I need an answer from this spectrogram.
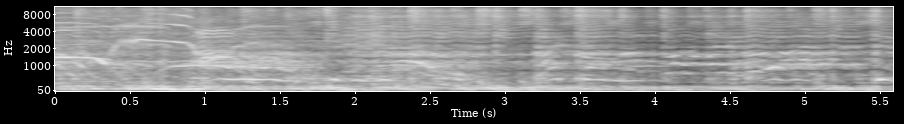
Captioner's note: chanting; cheering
